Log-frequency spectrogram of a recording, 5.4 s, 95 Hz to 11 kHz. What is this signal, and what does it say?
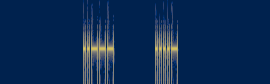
Morse code, heard as a keyed tone, about 30 wpm, 700 Hz. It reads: 2 4
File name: Lesson 18d - Letter m - Two Characters 30wpm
